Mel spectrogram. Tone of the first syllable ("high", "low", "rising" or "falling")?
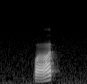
rising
